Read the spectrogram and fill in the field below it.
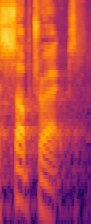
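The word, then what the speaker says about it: SBTRKT: artist brand um wow that's a tune by subtract which is spelt s b t k so sbt k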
